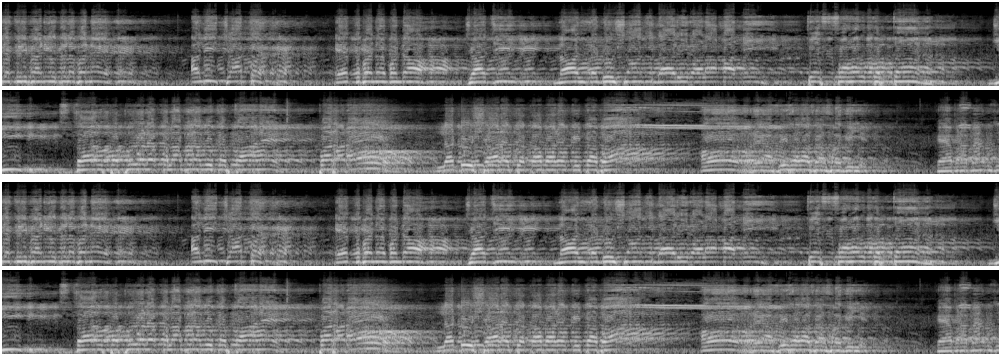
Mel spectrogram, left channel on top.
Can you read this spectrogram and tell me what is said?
वेखनी पैनी उधर बने अली जट एक बने बंदा जाजी नाल लड्डू शाह नारी राणा मानी ते फहल कप्तान जी उस्ताद पप्पू वाले कलाबरा भी कप्तान है पर आओ लड्डू शाह ने चक्का मारे कीता बाहर और रियाफी साला फैसला की कैमरा मैन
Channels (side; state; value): both; identical; correlation 1.00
